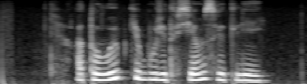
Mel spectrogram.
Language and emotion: Russian, positive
